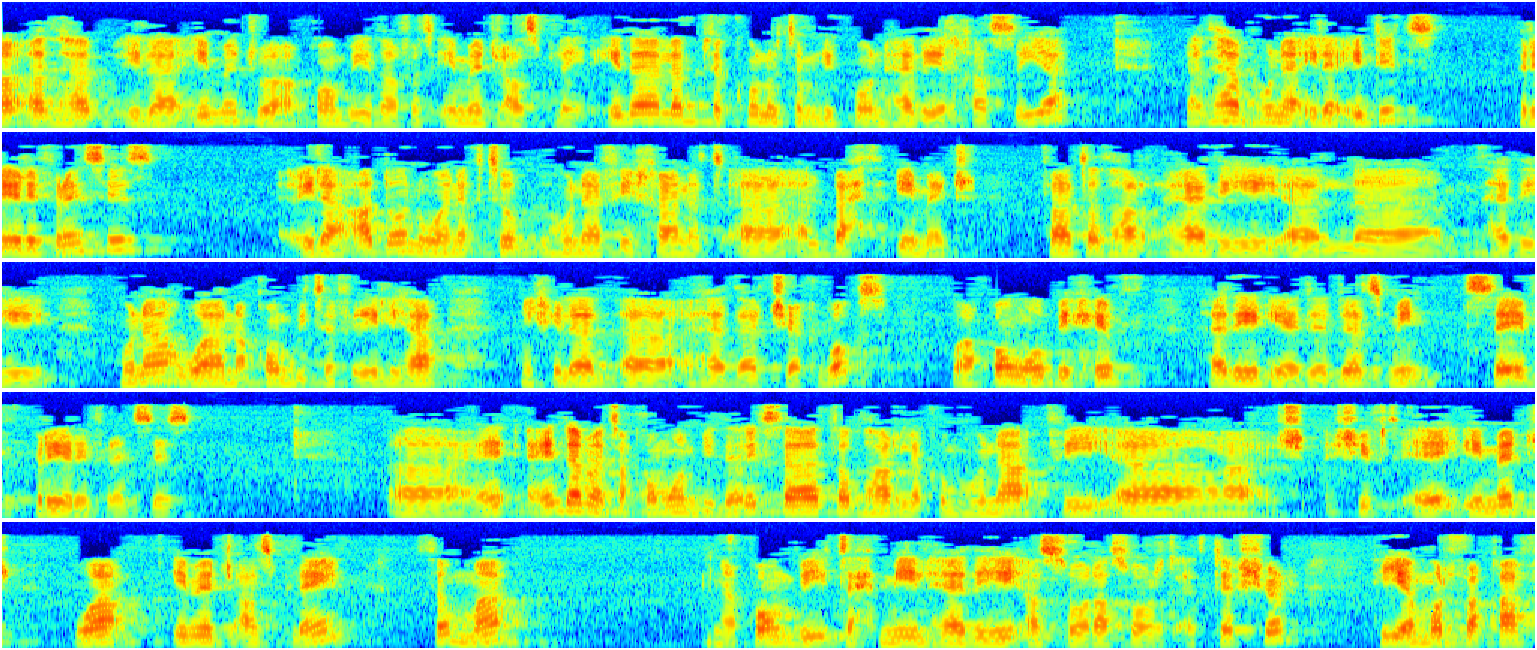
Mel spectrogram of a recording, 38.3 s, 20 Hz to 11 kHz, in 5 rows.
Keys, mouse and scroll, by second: 6.4 click, 26.9 shift+a.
